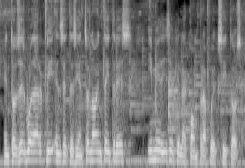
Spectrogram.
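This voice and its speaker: A man with a fairly high voice narrates a gameplay clip at normal speed, with faint music underneath. He explains things step by step in a calm, methodical way, like a casual walkthrough. It's a voice-over recorded on a phone screen recording.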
